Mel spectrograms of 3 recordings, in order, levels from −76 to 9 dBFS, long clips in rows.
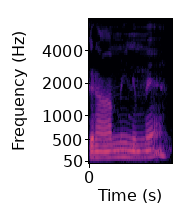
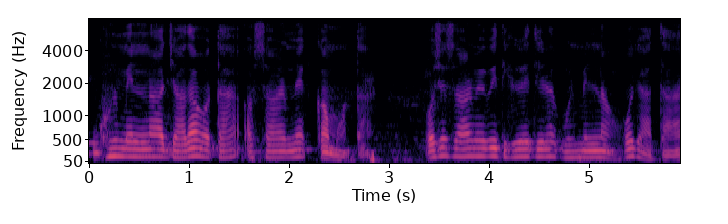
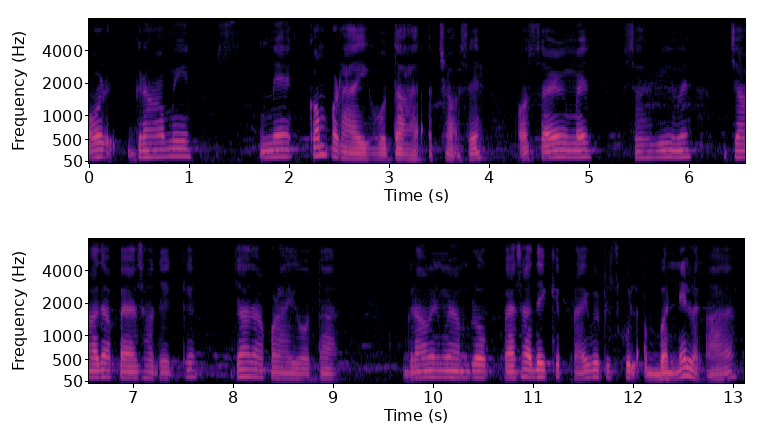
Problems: none marked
